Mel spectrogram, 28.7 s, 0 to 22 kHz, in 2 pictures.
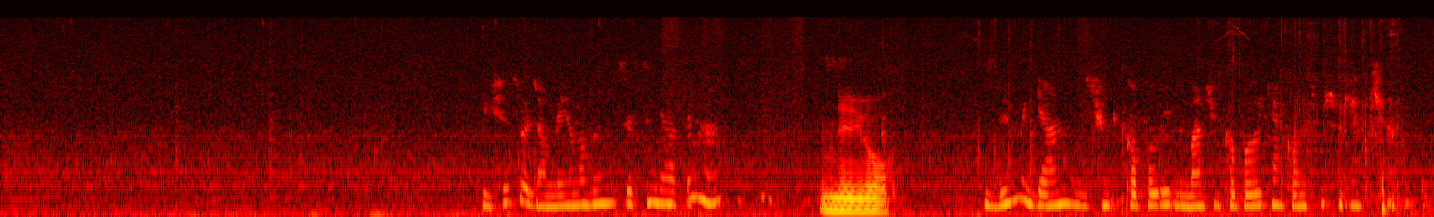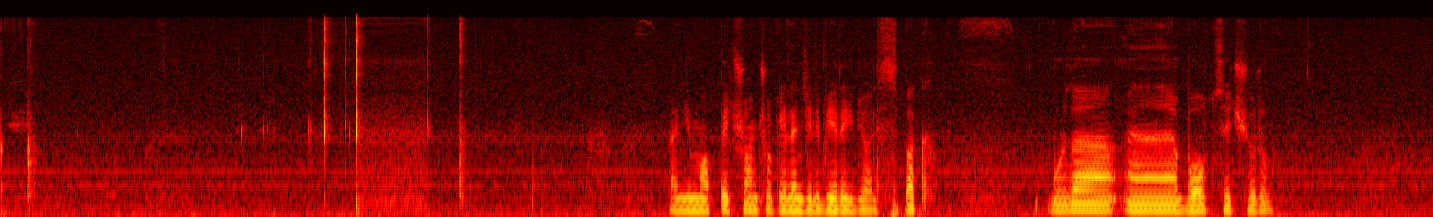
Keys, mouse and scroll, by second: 0.5 click, 2.0 shift+click, 2.8 s, 3.6 s, 4.9 Tab, 5.2 alt+z, 5.3 scroll down 2, 5.4 middle click, 5.8 click, 6.1 scroll up 1, 6.2-8.1 middle drag, 8.1 scroll up 1, 8.4 click, 9.1 KP_7, 9.8 scroll down 3, 10.1 shift+middle click, 22.0 click, 22.4 shift+a.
